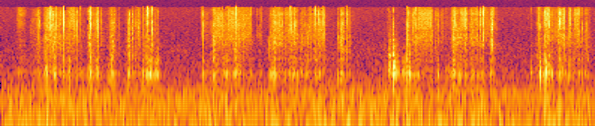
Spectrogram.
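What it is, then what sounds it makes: Rhinestone-studded hard-shell clutch. Long nails scratch rapidly across the studs of a black multicolor rhinestone hard-shell clutch, held upright and then tilted. Quiet bursts of bright, crisp scratching and crinkling come and go over a low, steady hum.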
